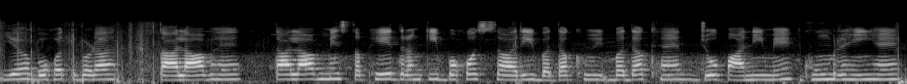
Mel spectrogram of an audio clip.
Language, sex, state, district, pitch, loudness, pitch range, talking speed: Hindi, female, Uttar Pradesh, Etah, 225 Hz, -18 LUFS, 215-235 Hz, 145 wpm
